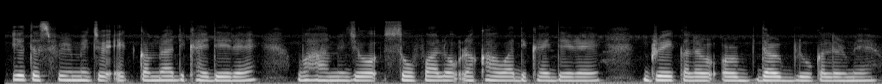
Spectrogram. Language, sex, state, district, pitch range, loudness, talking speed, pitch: Hindi, female, Nagaland, Kohima, 175-190 Hz, -16 LUFS, 190 wpm, 185 Hz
